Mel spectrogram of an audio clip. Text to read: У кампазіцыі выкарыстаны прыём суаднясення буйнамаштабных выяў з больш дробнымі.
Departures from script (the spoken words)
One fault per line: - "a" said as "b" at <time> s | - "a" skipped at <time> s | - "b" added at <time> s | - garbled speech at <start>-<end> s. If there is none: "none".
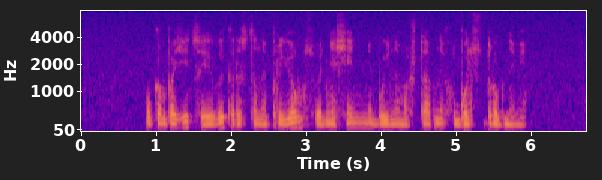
- "выяў" skipped at 4.8 s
